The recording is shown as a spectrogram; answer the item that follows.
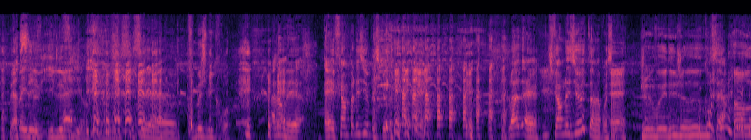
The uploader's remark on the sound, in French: Un épisode spécial enregistré EN PUBLIC ! (Les gens qui étaient à l'anniversaire quoi).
